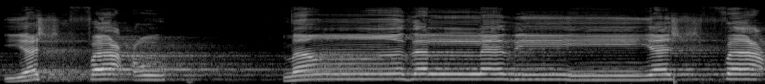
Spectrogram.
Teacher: من ذا الذی یشفع، اکثر لوگ پڑھتے ہیں یشفع، یعنی کہ عین کو جو ہے وہ صحیح ادا نہیں کر پاتے، تو عین کو اس کے مخارج سے صحیح ادا کرنا ہے، حمزہ ادا نہیں کرنا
